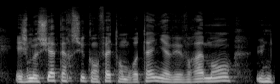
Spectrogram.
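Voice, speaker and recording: The pitch variation is ordinary. The speaker is a man. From France, Lyon; France. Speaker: pop singer; interviewee. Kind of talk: TV interview. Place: studio.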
